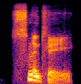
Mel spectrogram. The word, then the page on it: snooty: British English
